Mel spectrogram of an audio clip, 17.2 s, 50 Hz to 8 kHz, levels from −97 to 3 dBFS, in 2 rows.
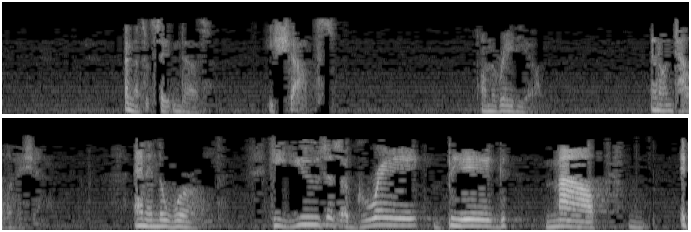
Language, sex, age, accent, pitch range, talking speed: English, male, 50-69, American, 145-215 Hz, 85 wpm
